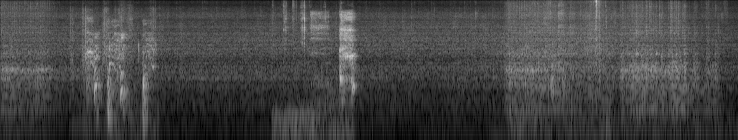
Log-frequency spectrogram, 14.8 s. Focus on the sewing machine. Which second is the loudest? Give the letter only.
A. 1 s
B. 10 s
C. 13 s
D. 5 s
C.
